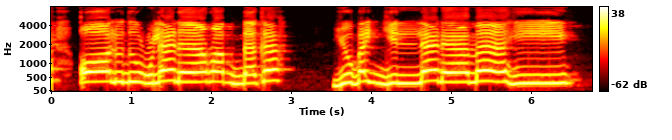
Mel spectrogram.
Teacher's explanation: ठीक है, इसके अलावा नून साकिन के बाद लाम और रा में से लाम आ रहा है, इसलिए यहाँ पर नून साकिन को हम लाम से मिलाकर इस तरह पढ़ेंगे कि दोनों एक साथ मुशद्दद अदा हो लेकिन गुन्ने के बगैर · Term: इदगाम बिला गुन्ना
